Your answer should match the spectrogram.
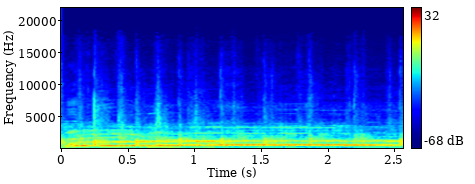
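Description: An audience applauds and cheers for Team Bitcoin at a live Bitcoin versus Gold debate in Vegas, with steady clapping and sustained whoops running through the whole moment.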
